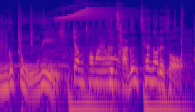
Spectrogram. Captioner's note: sound effect of an empathy fairy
